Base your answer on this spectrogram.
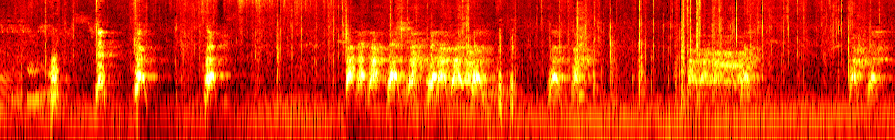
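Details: Eight-week-old Kooikerhondje puppies of the G litter give a series of short barks and yaps, some single and well spaced, others bunched into quick bursts, over a steady low hum and faint clicking.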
